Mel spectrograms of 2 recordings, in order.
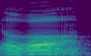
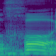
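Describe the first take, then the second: First: The consonant is a clean, voiced gh sound. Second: The consonant is a voiceless, scraping kh sound. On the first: The speaker calls it right. "tapi gha bersih ya" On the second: The speaker calls it wrong. "bukan dibaca kha ya"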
